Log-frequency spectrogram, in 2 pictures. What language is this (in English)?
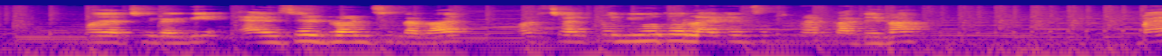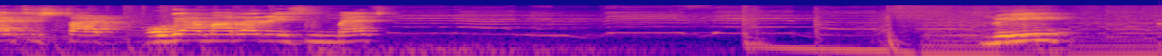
Hindi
